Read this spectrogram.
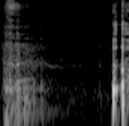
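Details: Adult recovering from pneumonia, who mentions wheezing: cough heard during a livestream.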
